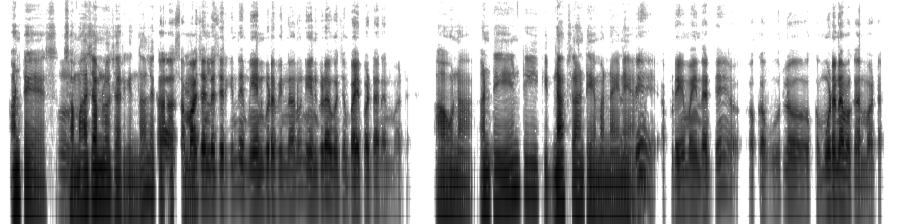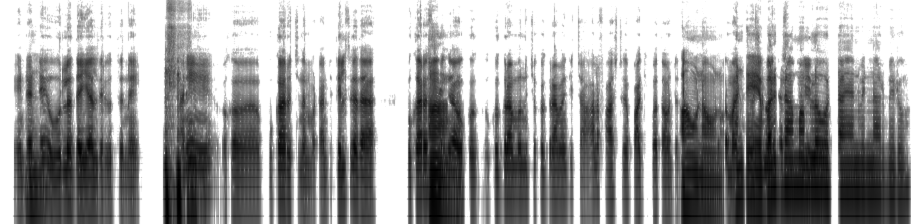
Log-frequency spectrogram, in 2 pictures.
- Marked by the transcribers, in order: in English: "కిడ్నాప్స్"; tapping; chuckle; in English: "ఫాస్ట్‌గా"; other background noise; "ఒచ్చాయని" said as "ఒట్టాయని"
- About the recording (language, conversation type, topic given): Telugu, podcast, మీరు చిన్నప్పుడు వినిన కథలు ఇంకా గుర్తున్నాయా?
